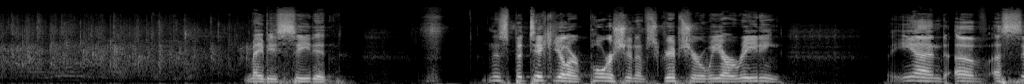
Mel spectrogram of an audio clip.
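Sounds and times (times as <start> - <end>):
crowd clapping: 0.0 - 3.0
speech: 2.4 - 3.5, 4.3 - 8.0, 8.9 - 10.2.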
